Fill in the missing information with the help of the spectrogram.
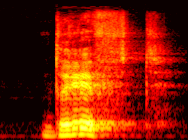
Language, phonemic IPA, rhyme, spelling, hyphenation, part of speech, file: Dutch, /drɪft/, -ɪft, drift, drift, noun, Nl-drift.ogg
- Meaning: 1. passion 2. strong and sudden upwelling of anger: a fit 3. urge, strong desire 4. violent tendency 5. flock (of sheep or oxen) 6. deviation of direction caused by wind: drift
